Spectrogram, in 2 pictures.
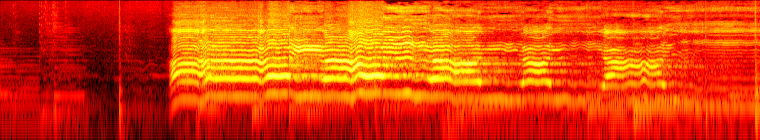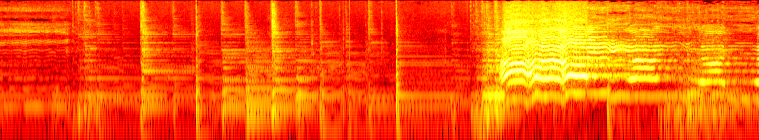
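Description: Background music: a Spanish song, a singer holding long, wavering notes over plucked acoustic guitar. The voice comes in about two seconds in, after a few fading guitar notes, and swells louder near the end.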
